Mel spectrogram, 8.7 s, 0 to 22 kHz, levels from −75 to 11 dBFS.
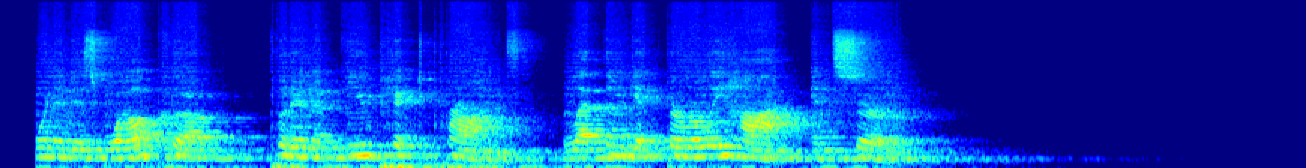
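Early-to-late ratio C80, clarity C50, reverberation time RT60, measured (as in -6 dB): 6.0 dB, 3.5 dB, 1.0 s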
